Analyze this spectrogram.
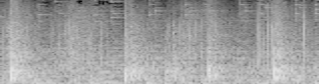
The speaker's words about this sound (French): Et voilà les feux d'artifice qui commencent.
